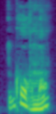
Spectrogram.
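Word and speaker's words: gourmand: أن أنفون غورمون أن أنفون غورمون إذا نتكلم عن طفل أكول طفل أكول أنه يأكل كثيرا. طبعا في المؤنث نقول غورموند في المؤنث نقول غورموند نقول مثلا اون في غورموند طبعا نضيف أ فتنطق هدي. أن أنفون غورمون Je suis grand.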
